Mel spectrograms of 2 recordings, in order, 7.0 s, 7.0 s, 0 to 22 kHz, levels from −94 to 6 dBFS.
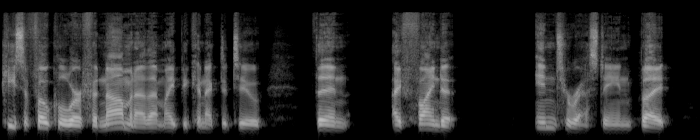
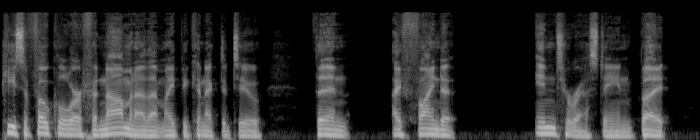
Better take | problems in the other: second | thin; very; fading below 300 Hz

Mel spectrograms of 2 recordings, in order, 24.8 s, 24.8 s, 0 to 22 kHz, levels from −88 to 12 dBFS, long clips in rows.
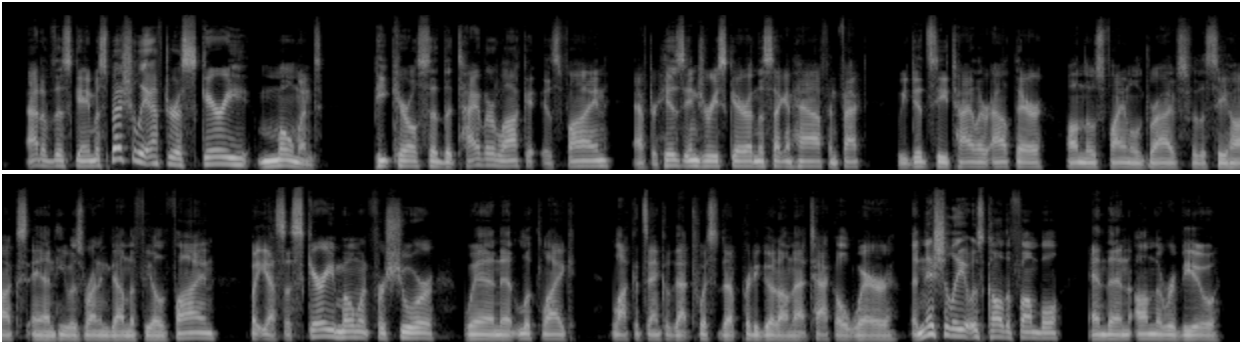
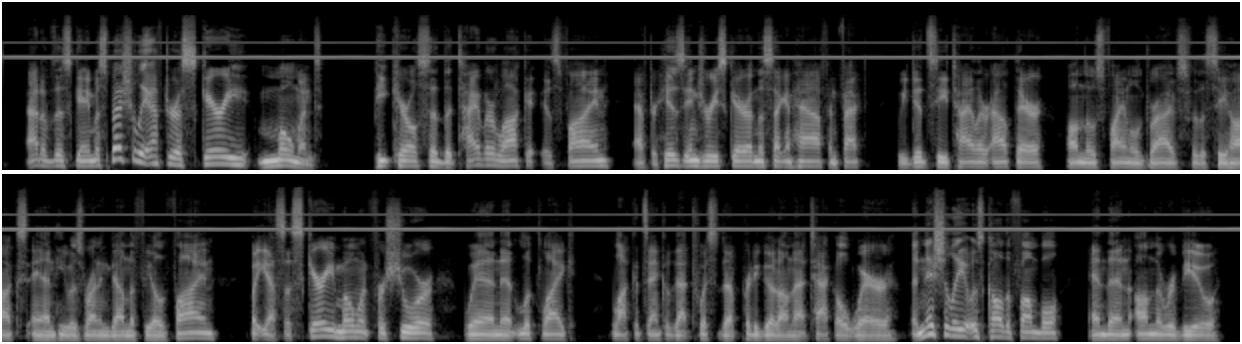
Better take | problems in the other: first | high-pitched whine; loud; throughout; 5.5 kHz, 9 dB below the speech

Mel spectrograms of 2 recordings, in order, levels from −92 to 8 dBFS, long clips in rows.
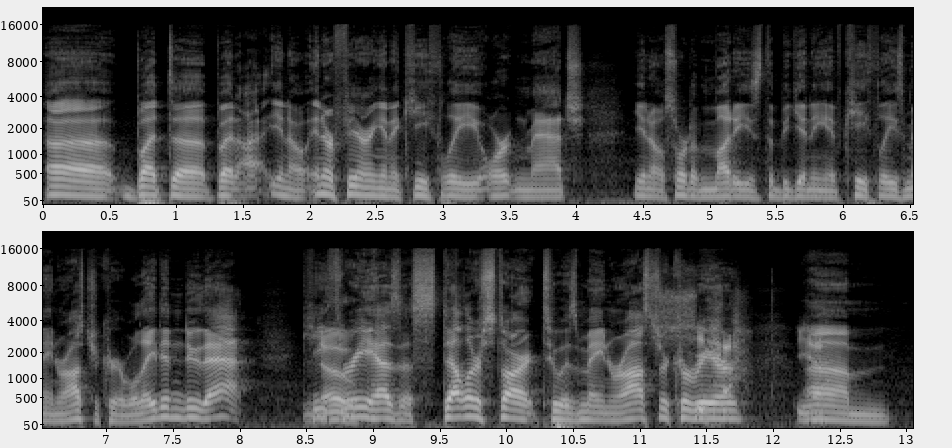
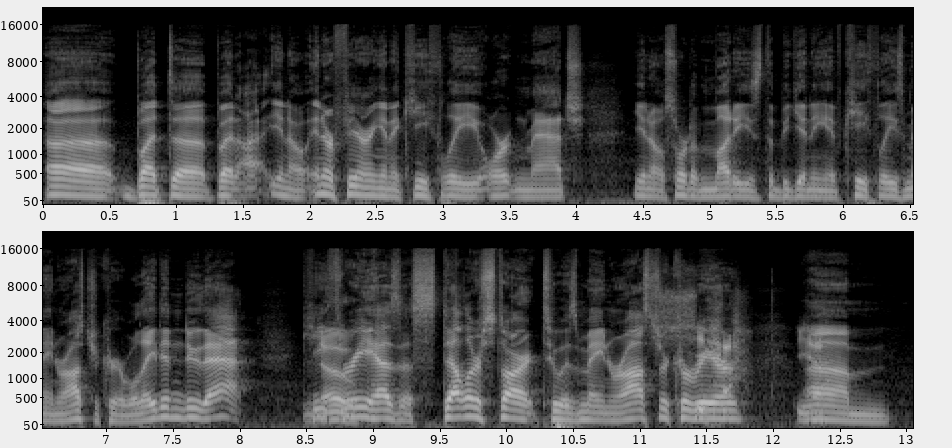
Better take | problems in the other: neither | none

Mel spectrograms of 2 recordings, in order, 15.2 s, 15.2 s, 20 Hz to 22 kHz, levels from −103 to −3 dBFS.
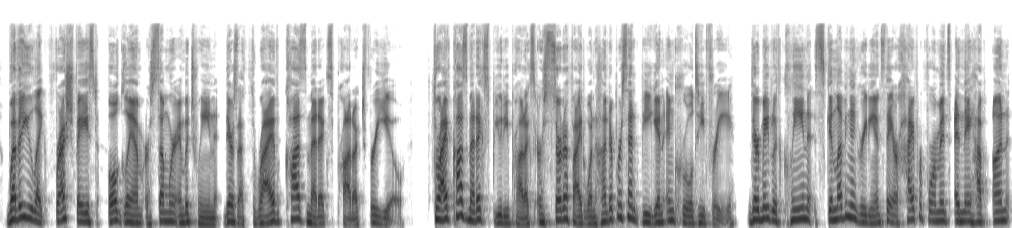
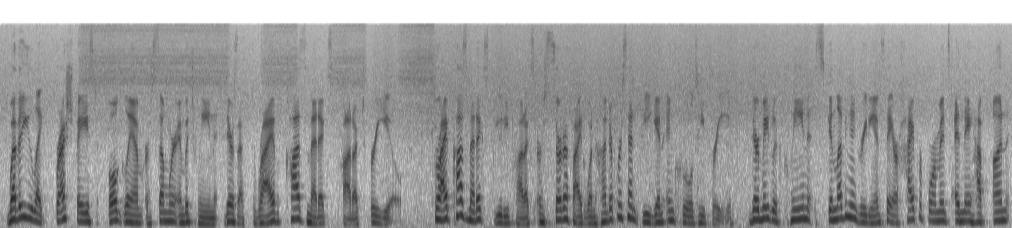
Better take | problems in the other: first | hiss; noticeable; throughout; 10 dB below the speech

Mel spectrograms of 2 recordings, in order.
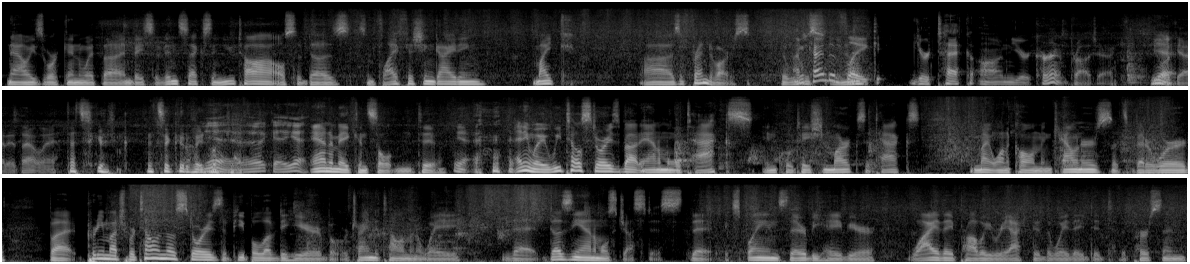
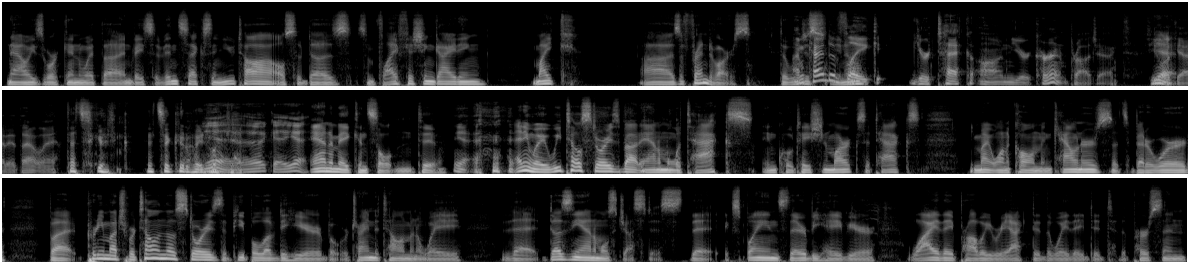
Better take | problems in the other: second | household noises; noticeable; throughout; 15 dB below the speech

